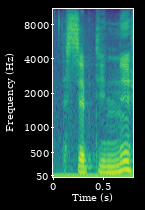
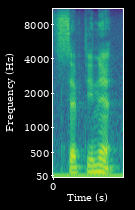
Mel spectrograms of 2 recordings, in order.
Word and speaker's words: septyni: And well, to be honest, septyni should be pronounced septyni, not septyn. But as we are learning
